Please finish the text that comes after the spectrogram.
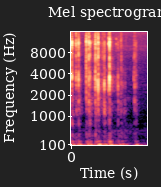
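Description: Fast typing on a computer keyboard, a steady rapid patter of close key clicks with no voices.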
